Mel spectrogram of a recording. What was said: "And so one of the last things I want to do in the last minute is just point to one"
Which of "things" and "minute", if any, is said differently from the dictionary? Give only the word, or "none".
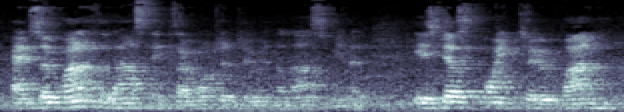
none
